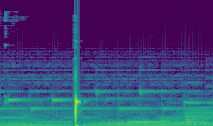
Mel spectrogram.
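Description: A single crisp, hollow pop of a cork pulled from a wine bottle, fairly loud, rising briefly above a quiet background hum before fading quickly.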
